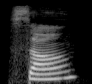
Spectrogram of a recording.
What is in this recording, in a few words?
"seng2", pinyin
